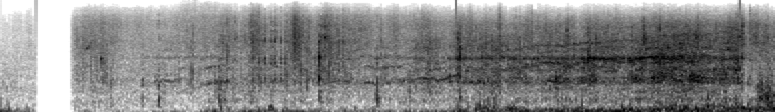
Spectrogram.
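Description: Wind buffeting the camera microphone on an electric mountain bike being ridden along a rough track, with frequent knocks and rattles. A steady whine comes in about halfway and stops near the end.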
